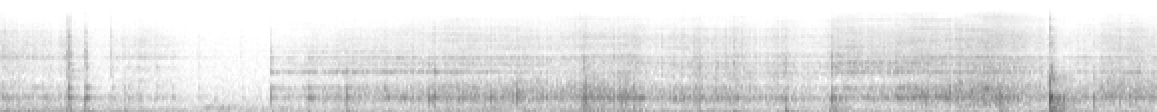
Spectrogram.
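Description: Long nails slowly scratch the lid of a tan, carved, hollow wooden box, producing a quiet, dry scraping with a steady hollow tone in the midrange. Scattered sharp taps and clicks punctuate the scratching, with the loudest snap near the end.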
